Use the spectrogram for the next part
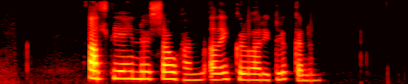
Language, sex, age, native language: Icelandic, female, 20-29, Icelandic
